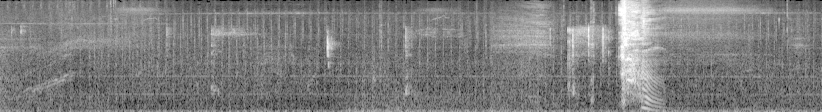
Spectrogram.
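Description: A helicopter's rotor thuds steadily and low.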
